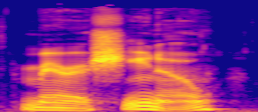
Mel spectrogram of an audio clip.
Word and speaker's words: Maraschino: And yes, as an American, I grew up pronouncing Maraschino as Maraschino, but I'll strive to use the Italian pronunciation for this episode.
